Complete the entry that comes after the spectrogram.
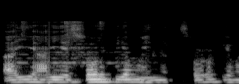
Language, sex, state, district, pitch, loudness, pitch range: Hindi, male, Bihar, Jamui, 110 Hz, -22 LUFS, 105-115 Hz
